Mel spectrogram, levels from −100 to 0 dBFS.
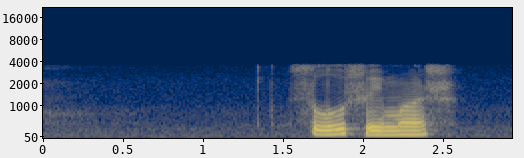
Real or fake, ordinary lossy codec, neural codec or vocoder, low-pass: real; none; none; 3.6 kHz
